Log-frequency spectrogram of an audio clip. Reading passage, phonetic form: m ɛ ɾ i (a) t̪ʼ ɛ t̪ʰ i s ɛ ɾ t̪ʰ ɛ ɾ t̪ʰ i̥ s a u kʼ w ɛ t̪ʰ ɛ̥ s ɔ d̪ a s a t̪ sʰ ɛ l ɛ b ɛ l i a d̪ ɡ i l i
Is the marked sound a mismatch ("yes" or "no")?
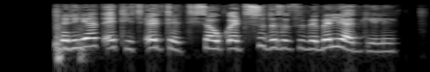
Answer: no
